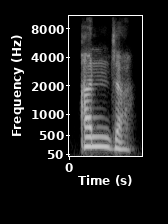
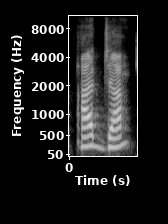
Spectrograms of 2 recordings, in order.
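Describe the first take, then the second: First: An n sound is heard before the j. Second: There is no n sound before the j. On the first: The speaker calls it right. "magiging Anja" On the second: The speaker calls it wrong. "aside na sasabihin mong Anna, diba po, or Aja"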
